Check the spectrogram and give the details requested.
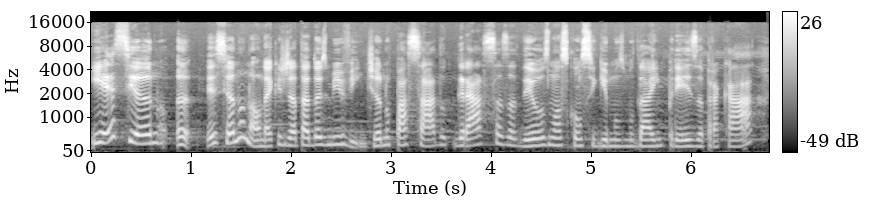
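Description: A woman's voice: mid-range voice, brisk. A woman, a restaurant co-owner chatting cheerfully in a TV interview on a kitchen set. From São Paulo state, Brazil. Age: 20s. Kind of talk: casual interview. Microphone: handheld mic.

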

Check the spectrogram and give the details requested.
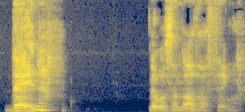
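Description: An older man giving a casual, animated history lecture from his home study, speaking into a laptop webcam. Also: a little high, unhurried, gravelly, breathy edge. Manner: animated, conversational, gesturing with his hands. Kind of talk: informal online history talk. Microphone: laptop webcam mic.

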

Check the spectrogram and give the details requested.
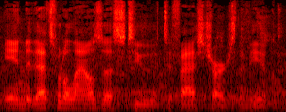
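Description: Staffer, 30s, mid-pitched, hesitant explainer; trade show hall. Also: male voice, moderate pace. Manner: explaining with fillers. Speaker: company staff. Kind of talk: explanatory interview. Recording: crowd chatter behind.

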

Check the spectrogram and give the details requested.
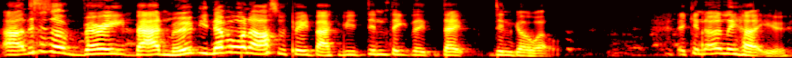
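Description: A young man performing open mic stand-up, with a halting delivery full of ums and uhs, on a small club stage. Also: high voice, animated, gravelly, sharp tone. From Australia. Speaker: stand-up comic. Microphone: stand mic, far camera.

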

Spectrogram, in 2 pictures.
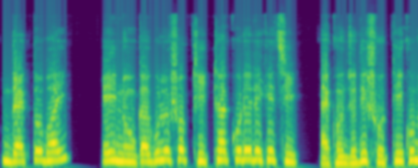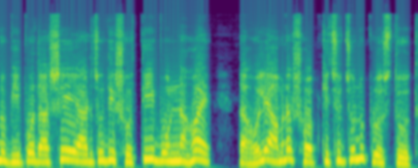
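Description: A man's voice: sits high, fairly quick, darkish tone, no room sound, studio quality, lightly acted. A man voicing an earnest, worried village farmer in a cartoon, complaining plainly. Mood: concerned. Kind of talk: Bengali cartoon dialogue.

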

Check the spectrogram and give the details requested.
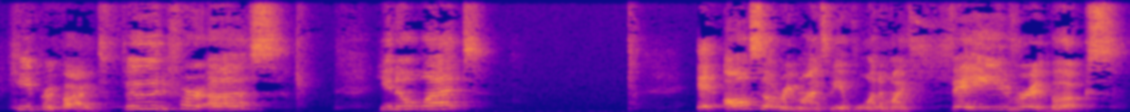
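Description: A middle-aged woman presenting a preschool lesson to young children in an animated way, with simple phrasing and frequent questions to the listener. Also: high-pitched, takes it slowly, long pauses. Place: indoors, home kitchen. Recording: roomy, echoey home kitchen.

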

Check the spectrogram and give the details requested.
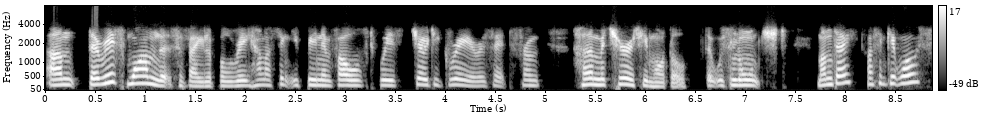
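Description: A woman's voice: mid-range voice, expressive, moderate pace, dry recording. A woman hosting a webinar and putting questions to a guest. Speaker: webinar host. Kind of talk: moderating a Q&A. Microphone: webcam on video call. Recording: tinny phone-like call audio.

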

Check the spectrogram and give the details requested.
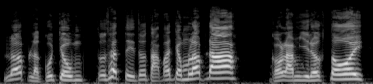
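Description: A man's voice: sits high, fast, background noise, natural voice. A man voicing a stubborn, boastful, taunting schoolboy in a children's cartoon. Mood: stubborn, provoking. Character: cocky, stubborn schoolboy, a crumpled paper ball. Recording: music behind the voice.

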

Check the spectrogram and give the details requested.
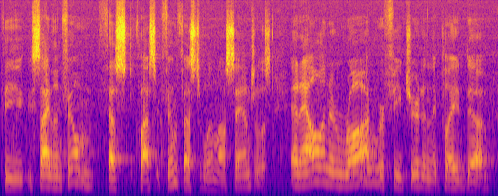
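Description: A middle-aged American woman giving an informal, digressive talk as a presenter, halting as she goes. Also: mid-range voice, expressive. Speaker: presenter at a convention. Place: hotel meeting room with seated audience. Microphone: handheld microphone. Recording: noisy hotel meeting room.

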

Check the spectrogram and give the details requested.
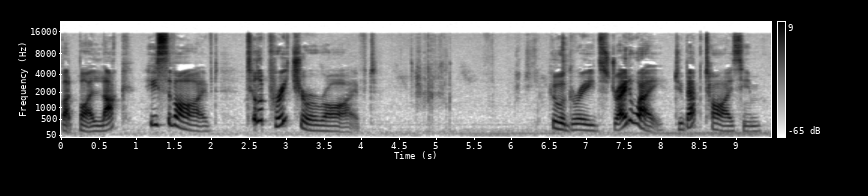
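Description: A woman reading a ballad expressively, with measured, dramatic storytelling. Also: fairly low pitch, huge pitch swings. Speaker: storybook reader.

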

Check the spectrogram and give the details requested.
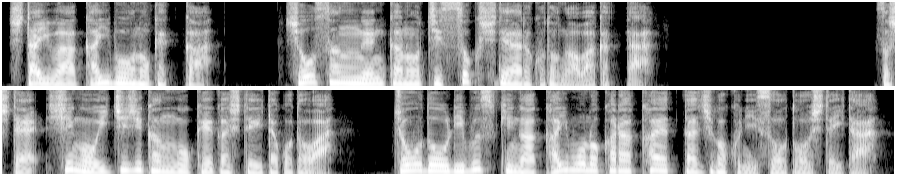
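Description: High-pitched, lively male mystery narrator. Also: moderate pace, dry recording, clean studio sound. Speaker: audiobook reader. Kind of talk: dramatic scripted narration of a mystery story.

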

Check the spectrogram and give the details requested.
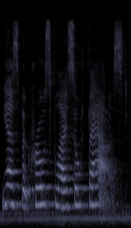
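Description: A woman's voice: high voice, little pitch movement, very slow, a bit bright, pitched above the performer's own voice, exaggerated voice. A woman voicing a worried, pleading young girl mouse in a storybook reading. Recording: echoey room.

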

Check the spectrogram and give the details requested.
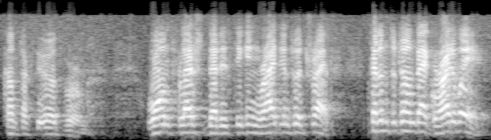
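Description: An actor playing a commanding commissioner in a 1950s TV sci-fi serial, clipped and authoritative. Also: male voice, a little high, a little fast, natural voice. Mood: alarmed, demanding. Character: brusque, commanding commissioner in uniform. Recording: muffled old TV soundtrack, faint noise.

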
